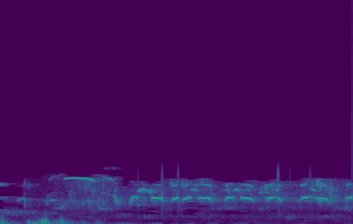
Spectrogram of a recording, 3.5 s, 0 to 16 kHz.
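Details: Young gulls now airborne on fledging day, 7 July 2022: after a burst of low rumbling, steady arched squealing notes follow at an even beat, about three per second, thin and slightly hoarse.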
